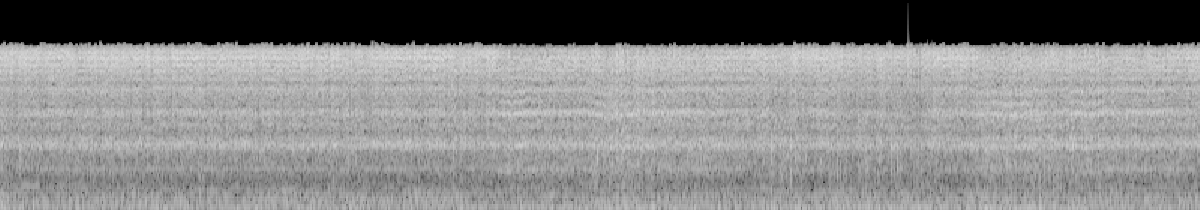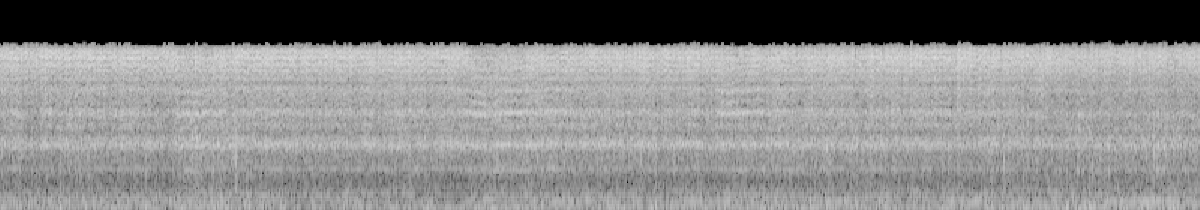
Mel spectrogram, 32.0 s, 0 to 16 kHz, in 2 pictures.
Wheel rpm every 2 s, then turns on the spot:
160, 160, 160, 160, 170, 160, 160, 160, 160, 160, 160, 160, 160, 160, 160, 160.
none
